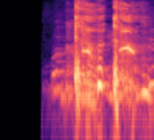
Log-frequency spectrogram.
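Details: Two harsh, explosive coughs in quick succession, each with a rough voiced tail, described as an awful cough.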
